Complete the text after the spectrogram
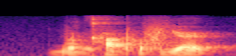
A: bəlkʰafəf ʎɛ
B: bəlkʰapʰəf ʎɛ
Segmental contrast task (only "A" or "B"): B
